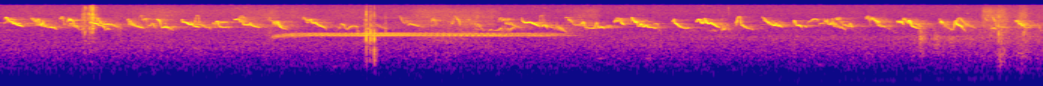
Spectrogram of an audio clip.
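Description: Birds chirping rapidly and without a break, many quick falling high notes. A steady high whistle sounds for about two and a half seconds near the middle, with a single click about three seconds in.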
